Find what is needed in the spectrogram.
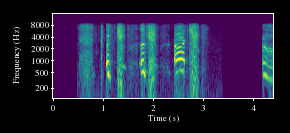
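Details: Ginger, described as sick, sneezing repeatedly: a series of short, sharp nasal bursts with snorting in quick succession, then another sneeze after a pause.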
